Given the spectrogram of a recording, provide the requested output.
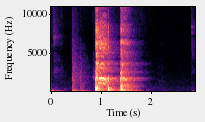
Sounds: Cough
